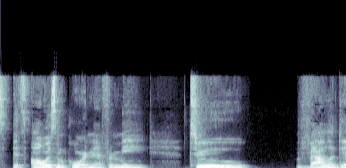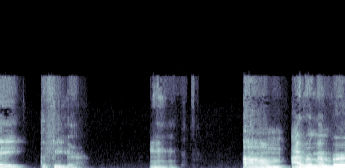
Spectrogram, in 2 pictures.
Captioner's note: nods and hums in agreement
